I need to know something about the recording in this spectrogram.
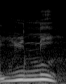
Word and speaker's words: juni: June, the same June. Nee, juni. Juni. Juni.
